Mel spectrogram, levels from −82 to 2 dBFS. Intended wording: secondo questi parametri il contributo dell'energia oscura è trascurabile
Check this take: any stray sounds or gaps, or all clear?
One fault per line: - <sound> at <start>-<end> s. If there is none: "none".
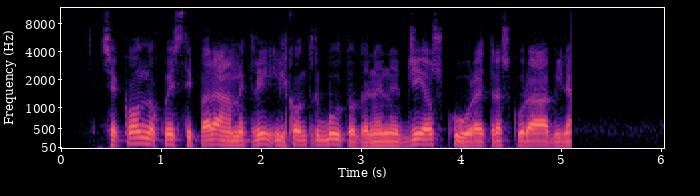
none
